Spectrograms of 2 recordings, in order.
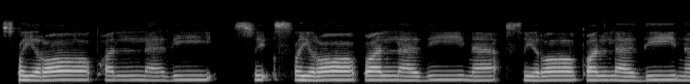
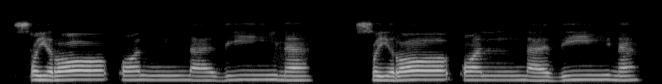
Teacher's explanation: Langsung masuk ke alladzina maka ada tasdid di situ. Sempurnakan tasdidnya jangan sampai lepas. Kalau lepas nanti akan hilang ini satu huruf.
